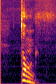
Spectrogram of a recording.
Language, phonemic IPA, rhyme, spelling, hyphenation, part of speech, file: Dutch, /tɔŋ/, -ɔŋ, tong, tong, noun, Nl-tong.ogg
- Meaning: 1. tongue 2. sole (Solea solea)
